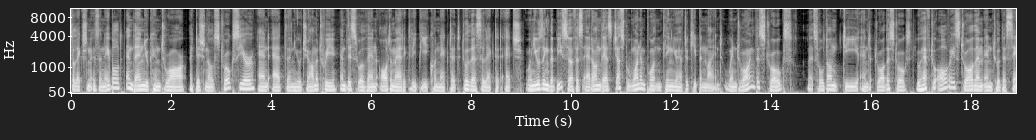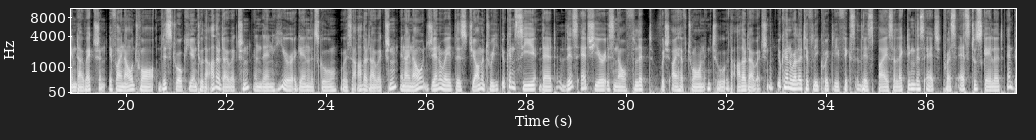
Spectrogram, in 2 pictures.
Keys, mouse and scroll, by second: 1.1 d, 1.4 click, 2.5 click, 10.7 middle click, 12.3 alt+a, 12.9 middle click, 13.3 ctrl+middle click, 14.7 click, 16.6 d, 21.9 d, 23.9 click, 24.8 d, 25.1 shift+middle click, 33.8 shift+click, 36.5 s.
